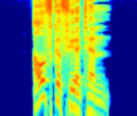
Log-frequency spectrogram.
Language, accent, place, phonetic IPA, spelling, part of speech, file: German, Germany, Berlin, [ˈaʊ̯fɡəˌfyːɐ̯təm], aufgeführtem, adjective, De-aufgeführtem.ogg
- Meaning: strong dative masculine/neuter singular of aufgeführt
